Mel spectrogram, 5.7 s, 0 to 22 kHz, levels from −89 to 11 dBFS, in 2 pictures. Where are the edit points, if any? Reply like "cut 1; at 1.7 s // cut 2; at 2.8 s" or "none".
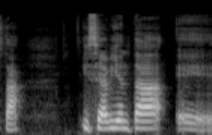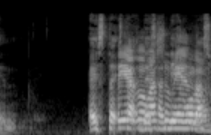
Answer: cut 1; at 2.3 s // cut 2; at 4.4 s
